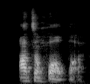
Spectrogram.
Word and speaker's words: Atahualpa: I'm going to try to pronounce his name, Atahualpa. There we go. That's it. Atahualpa.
